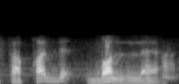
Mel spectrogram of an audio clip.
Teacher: عند حفص عنده الإظهار في الدال مع الضاد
